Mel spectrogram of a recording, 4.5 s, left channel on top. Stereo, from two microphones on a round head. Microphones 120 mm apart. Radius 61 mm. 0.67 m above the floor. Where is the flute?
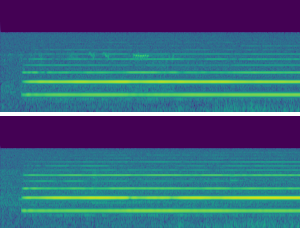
55° right (ahead or behind), 2 m.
